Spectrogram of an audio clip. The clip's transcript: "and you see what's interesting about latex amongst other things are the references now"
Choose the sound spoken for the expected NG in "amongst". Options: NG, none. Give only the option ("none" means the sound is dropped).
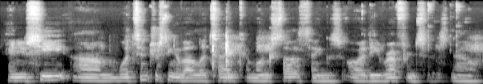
NG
